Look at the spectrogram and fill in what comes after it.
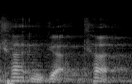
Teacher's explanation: On the other hand, k and g, k, they're the same sound other than your vocal cords being involved. So k happens at the back of your mouth, at your soft palate. G, same place, but your vocal cords are moving in that case and vibrating.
